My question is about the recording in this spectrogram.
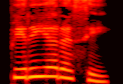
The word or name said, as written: ಪಿರಿಯರಸಿ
